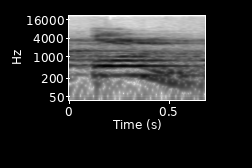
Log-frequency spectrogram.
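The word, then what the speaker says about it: قل: শব্দটা লক্ষ্য করার শব্দ হচ্ছে কুল। শব্দ কি? কুল। এটা কফ উচ্চারণ করতে হবে।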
